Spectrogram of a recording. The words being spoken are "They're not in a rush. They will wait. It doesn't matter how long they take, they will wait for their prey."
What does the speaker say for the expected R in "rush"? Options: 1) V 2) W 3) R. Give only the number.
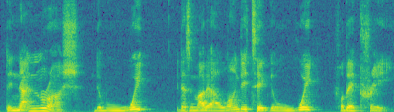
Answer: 3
